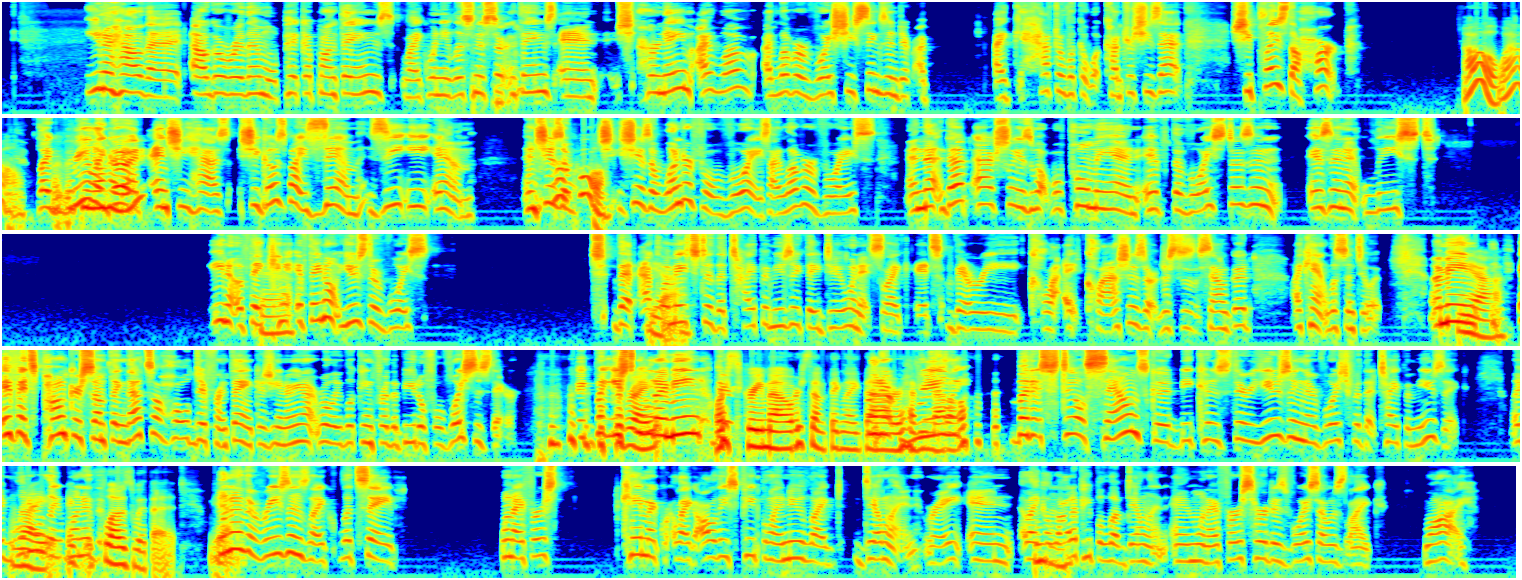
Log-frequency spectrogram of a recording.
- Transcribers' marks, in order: static; distorted speech; chuckle; chuckle
- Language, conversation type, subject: English, unstructured, What are your favorite ways to discover new music these days, and which discoveries have meant the most to you?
